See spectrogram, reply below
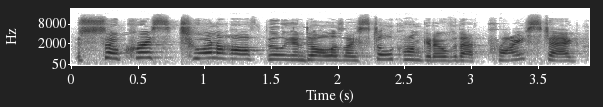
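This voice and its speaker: A woman's voice: sits high, lively intonation, a little fast, fairly bright tone. A woman anchoring a broadcast news interview, putting questions to a guest.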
